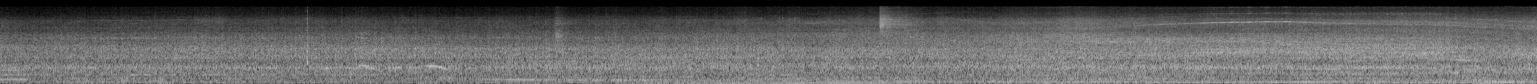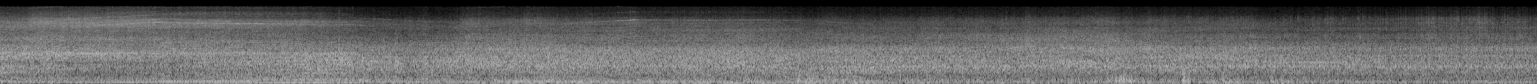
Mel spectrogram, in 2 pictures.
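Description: Heavy truck engine running steadily, a rumble with a hiss over it, its low pitch shifting a little. A faint high whine rises and falls about ten to nineteen seconds in.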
